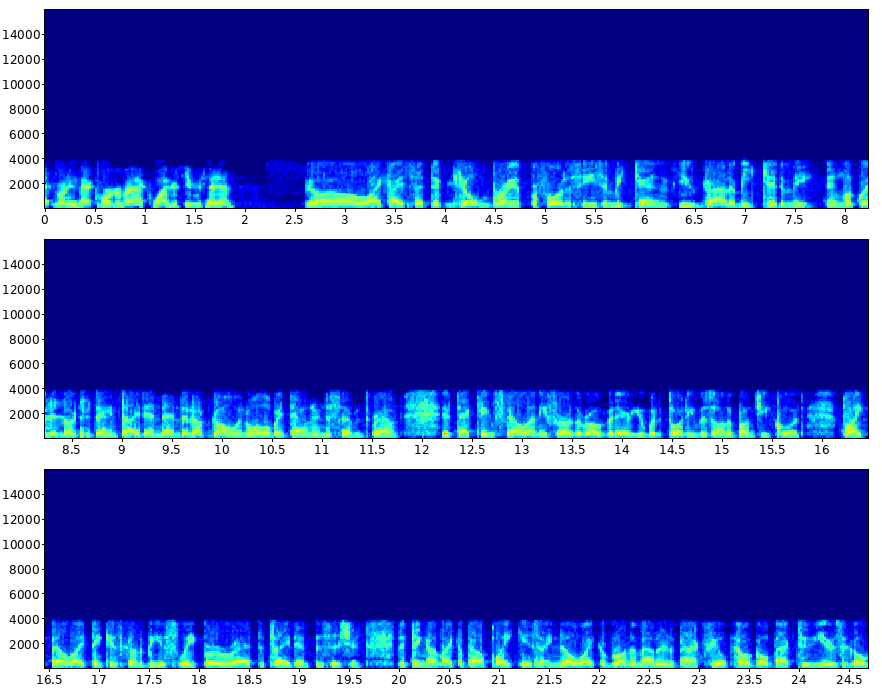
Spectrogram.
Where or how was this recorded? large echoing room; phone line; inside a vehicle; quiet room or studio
phone line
